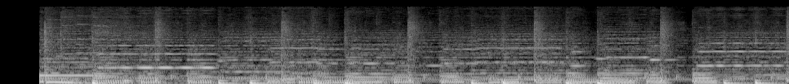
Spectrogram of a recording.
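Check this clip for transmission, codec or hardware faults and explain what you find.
One fault, a cut-off start. The clip opens on digital silence until 0.40 s, where sound appears abruptly in mid-flow, with no attack or fade-in. The capture or stream began late, so the beginning of that sound was never recorded.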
